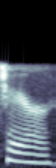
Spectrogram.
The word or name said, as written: chare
